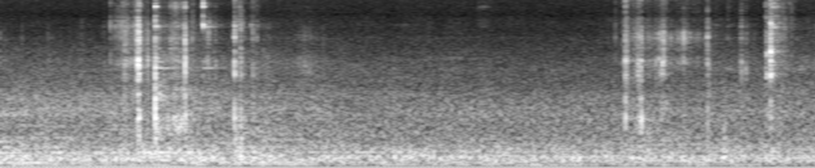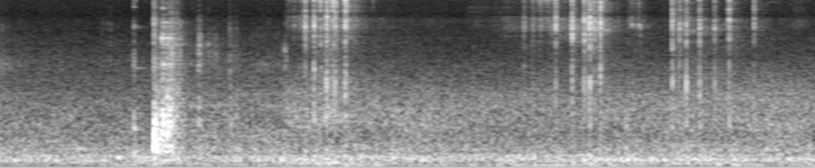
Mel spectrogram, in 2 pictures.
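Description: Chopped green chillies and ginger dropped by hand into a stainless steel mixer-grinder jar, with scattered light clicks and clinks as the pieces hit the steel and the blade.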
